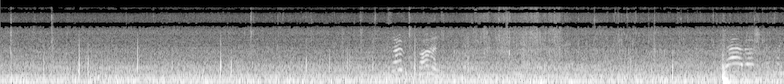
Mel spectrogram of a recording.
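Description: Shallow floodwater running steadily over grass, with wind buffeting the microphone and scattered light splashes of rubber boots stepping through the water. A child's brief high-pitched voice a little past halfway.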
